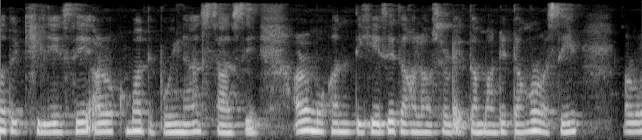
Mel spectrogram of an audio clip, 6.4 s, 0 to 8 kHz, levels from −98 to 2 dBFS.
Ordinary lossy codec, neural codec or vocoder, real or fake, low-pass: none; vocoder, 44.1 kHz, 128 mel bands, Pupu-Vocoder; fake; 7.2 kHz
